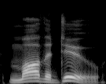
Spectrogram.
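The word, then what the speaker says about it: Moddey Dhoo: The Motty Doo, pronounced Maadoo, is a legendary black dog that haunts Peele Castle.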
